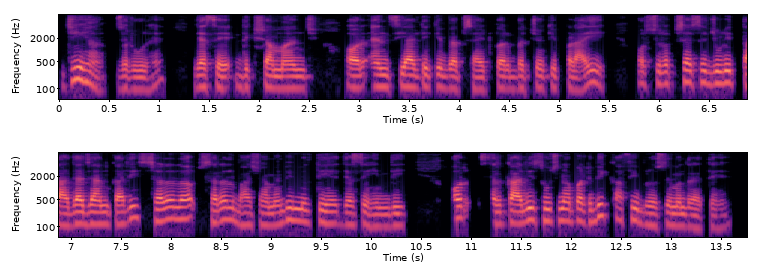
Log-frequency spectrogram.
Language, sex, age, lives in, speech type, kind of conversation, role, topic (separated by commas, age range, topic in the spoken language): Hindi, male, 35-39, India, read, expert-assistant, expert, ऑनलाइन पढ़ाई के लिए सबसे असरदार तकनीकी साधन कैसे चुनें?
